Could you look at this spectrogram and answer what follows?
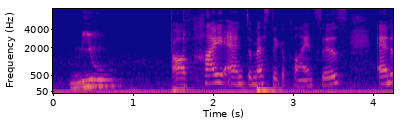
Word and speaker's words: Miele: usually say something like Miele, so it usually sounds more like an A in the end, whereas in German we say Miele. Miele. So the last letter is just a little bit different.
